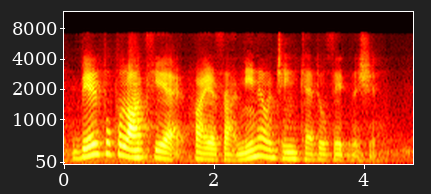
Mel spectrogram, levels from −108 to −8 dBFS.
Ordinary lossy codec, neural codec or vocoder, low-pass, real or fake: none; codec, 16 kHz, 0.5 kbps, FunCodec, trained on LibriTTS, 25 frames a second; 7.2 kHz; fake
